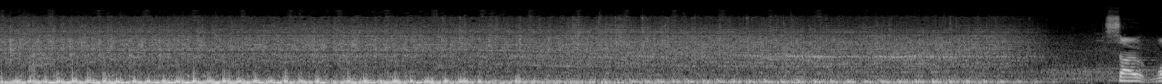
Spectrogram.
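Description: A bicycle on a trainer whirs and hums steadily as a rider pedals.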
